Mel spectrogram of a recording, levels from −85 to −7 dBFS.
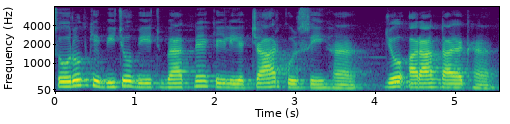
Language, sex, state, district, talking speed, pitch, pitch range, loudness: Hindi, male, Jharkhand, Ranchi, 130 wpm, 140 Hz, 130-160 Hz, -19 LUFS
